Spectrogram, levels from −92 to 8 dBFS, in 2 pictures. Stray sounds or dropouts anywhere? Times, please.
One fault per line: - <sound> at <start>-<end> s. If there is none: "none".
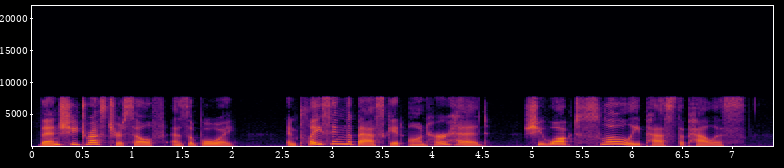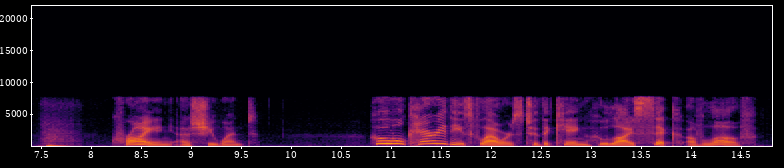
- breath at 7.4-7.9 s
